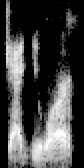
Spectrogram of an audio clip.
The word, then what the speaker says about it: Jaguar: i guess if you the way the british pronounce this is jaguar that's sophisticated um it's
